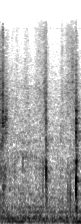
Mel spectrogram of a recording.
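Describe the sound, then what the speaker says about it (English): Oracle cards are shuffled in a few quick, soft riffling bursts, close by and quiet. "So let's give them a good shuffle."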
